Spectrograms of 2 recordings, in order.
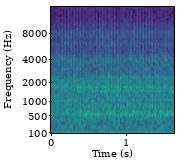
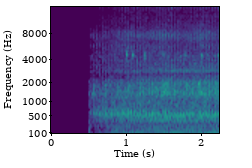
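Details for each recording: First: Car engine idling after redoing a dealer's poor job, with new timing belt and water pump fitted, top cover not yet on: smooth, even low hum with no ticks, knocks or belt chirp; normal healthy idle. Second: Engine idling with the alternator belt disconnected after a dealer timing belt job; the owner suspects the water pump. Steady idle with an even whirring rumble and a fast regular tick that persists; bearing noise, source not confirmed.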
